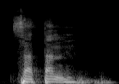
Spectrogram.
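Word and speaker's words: שָׂטָן: Entonces dice Sa, aquí vamos a leer de arriba hacia abajo, Sa, luego Tan, Satán. Así es como se escribe Satán en hebreo.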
